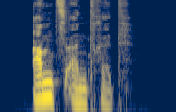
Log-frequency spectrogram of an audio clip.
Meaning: inauguration (especially political)
- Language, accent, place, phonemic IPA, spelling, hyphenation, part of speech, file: German, Germany, Berlin, /ˈamt͡sʔanˌtʁɪt/, Amtsantritt, Amts‧an‧tritt, noun, De-Amtsantritt.ogg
